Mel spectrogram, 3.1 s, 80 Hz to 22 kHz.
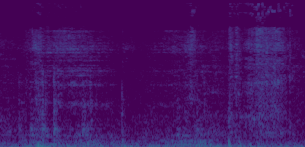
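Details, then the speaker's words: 1959 Chevrolet El Camino, rear tire spun by hand after hard launch: slow, uneven dull clicks and creaks each turn, tire not driving; owner suspects broken rear axle, not confirmed. "yeah I think I broke the axle"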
